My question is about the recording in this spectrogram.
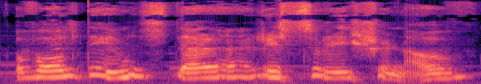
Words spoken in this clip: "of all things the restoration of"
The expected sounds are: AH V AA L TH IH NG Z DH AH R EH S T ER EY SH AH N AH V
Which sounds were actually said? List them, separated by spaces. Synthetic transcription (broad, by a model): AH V AA L T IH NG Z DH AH R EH S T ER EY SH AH N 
